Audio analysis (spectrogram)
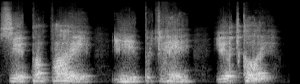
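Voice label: Patrol Crewmen, English; Dialog; Barks; Battle; Warframe; CorpusCrewmen; CrewmanA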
